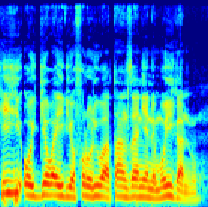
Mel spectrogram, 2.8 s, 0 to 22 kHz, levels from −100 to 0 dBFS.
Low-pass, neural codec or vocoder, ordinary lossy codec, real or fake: 19.8 kHz; none; none; real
